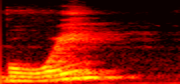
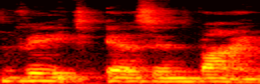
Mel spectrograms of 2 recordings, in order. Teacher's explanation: The Beit has a dot in the middle, and it's a B as in boy, without the dot, which is called a dagesh. It is Veit as in vine. It's a softer sound.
